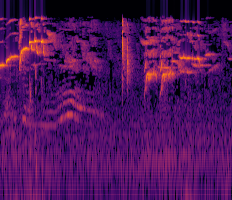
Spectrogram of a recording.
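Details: {'caption': 'Hill blue flycatcher native to the Banten and West Java highlands opens with a loud rising whistled phrase over a lower sliding whistle, then after a short gap delivers a quick jumble of high slurred notes.'}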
